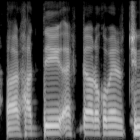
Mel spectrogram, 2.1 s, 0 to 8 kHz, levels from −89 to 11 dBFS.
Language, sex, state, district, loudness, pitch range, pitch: Bengali, male, West Bengal, Paschim Medinipur, -14 LUFS, 140-155 Hz, 150 Hz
